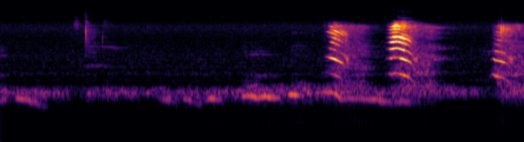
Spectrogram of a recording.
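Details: Cat meowing, short downward-sweeping meows in a cluster near five and six seconds and again at seven and a half, over a steady low hum with faint earlier chirps.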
